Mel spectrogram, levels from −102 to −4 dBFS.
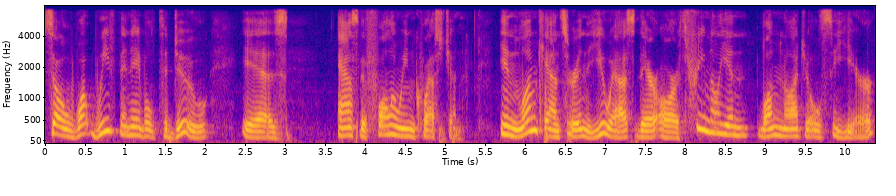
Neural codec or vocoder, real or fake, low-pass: none; real; 7.2 kHz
